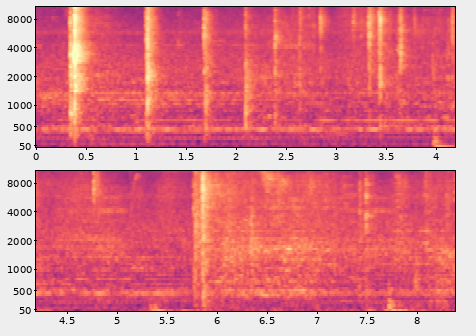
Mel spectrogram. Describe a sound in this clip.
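Plastic card sleeves click and rustle in someone's hands.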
